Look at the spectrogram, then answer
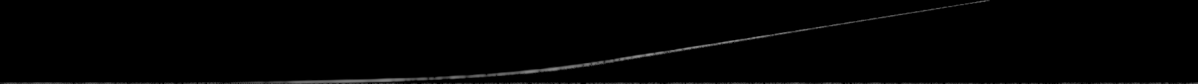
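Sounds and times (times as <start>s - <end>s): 
exponential sine sweep from 10 Hz to 24 kHz: 2.5s - 9.9s.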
